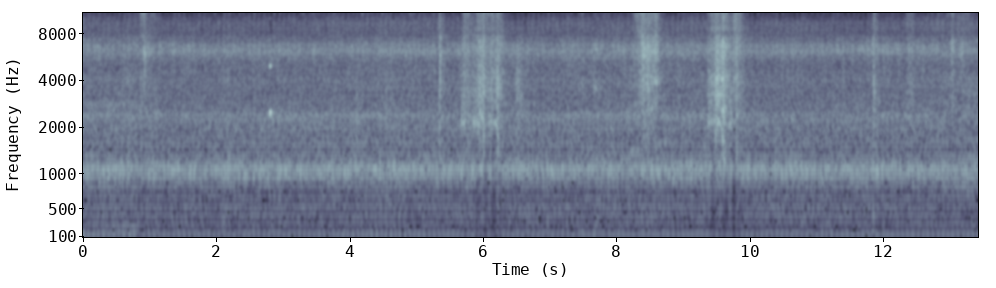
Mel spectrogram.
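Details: Yamaha NMAX 155 (old model) single-cylinder scooter after repair of error code 61 (ISC fault). Settles into a steady, even idle with a regular putter, no misses or rattles: normal idle.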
